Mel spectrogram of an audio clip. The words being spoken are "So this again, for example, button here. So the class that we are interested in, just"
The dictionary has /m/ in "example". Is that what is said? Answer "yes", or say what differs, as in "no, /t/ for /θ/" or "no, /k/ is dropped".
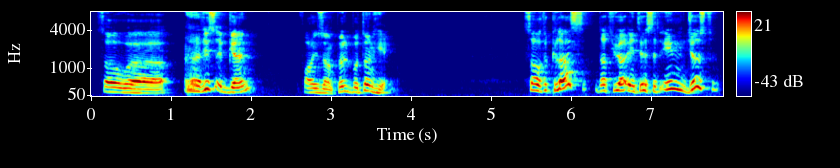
yes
